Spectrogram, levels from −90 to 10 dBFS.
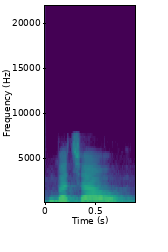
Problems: none marked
